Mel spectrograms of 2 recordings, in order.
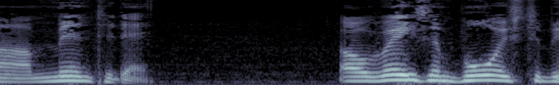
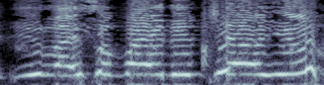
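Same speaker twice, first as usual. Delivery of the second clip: laughing shout; 14 semitones higher, 8 dB louder than usual. Real, not acted. Laughing shout at startled cohost.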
